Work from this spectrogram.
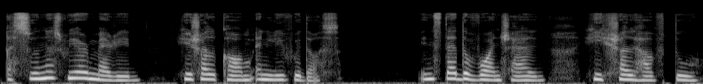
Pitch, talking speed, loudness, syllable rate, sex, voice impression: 220 Hz, 180 wpm, -18 LUFS, 4.4 syllables/s, female, feminine, young, relaxed, soft, slightly halting, cute, friendly, reassuring, sweet, kind, modest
